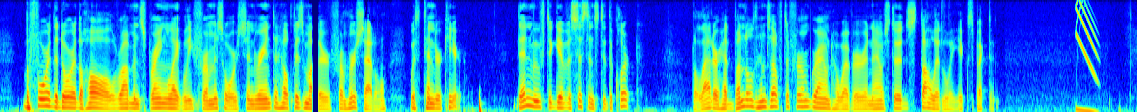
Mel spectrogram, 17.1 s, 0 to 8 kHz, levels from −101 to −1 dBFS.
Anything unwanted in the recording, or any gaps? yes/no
yes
